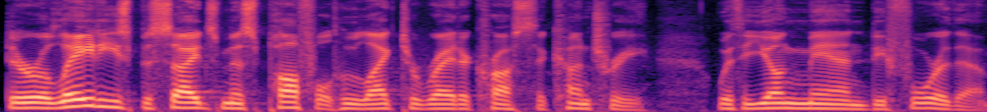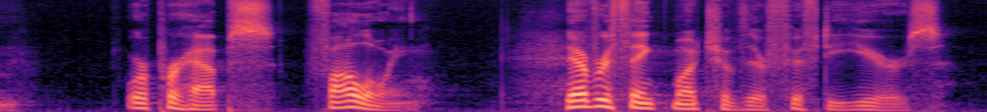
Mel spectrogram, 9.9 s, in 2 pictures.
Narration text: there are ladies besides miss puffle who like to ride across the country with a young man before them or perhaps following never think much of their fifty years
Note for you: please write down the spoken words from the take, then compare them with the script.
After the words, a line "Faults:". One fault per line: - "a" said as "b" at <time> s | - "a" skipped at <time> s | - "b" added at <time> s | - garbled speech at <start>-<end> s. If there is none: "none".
there are ladies besides miss puffle who like to ride across the country with a young man before them or perhaps following never think much of their fifty years
Faults:
none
